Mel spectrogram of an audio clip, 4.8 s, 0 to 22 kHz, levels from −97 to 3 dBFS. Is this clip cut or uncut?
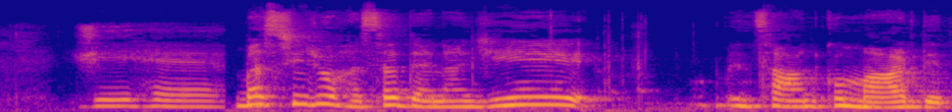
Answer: cut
